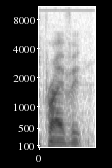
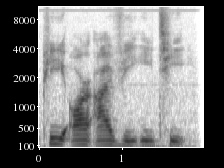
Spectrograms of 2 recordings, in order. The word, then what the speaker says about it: privet: I I thought it was private. But you know what, it's spelled p r i v e t, right? Private is what? p r i v a t e? So it's privet, right?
